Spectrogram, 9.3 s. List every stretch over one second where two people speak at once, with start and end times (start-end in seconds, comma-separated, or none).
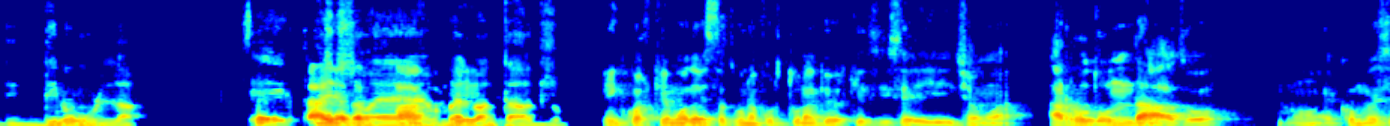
1.6-3.1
